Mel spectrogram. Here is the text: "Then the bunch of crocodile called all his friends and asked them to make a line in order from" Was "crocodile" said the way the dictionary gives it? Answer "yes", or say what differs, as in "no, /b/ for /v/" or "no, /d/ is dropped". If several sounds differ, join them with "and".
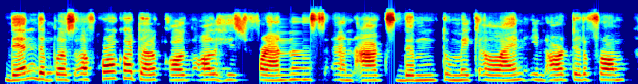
no, /ɹ/ is dropped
